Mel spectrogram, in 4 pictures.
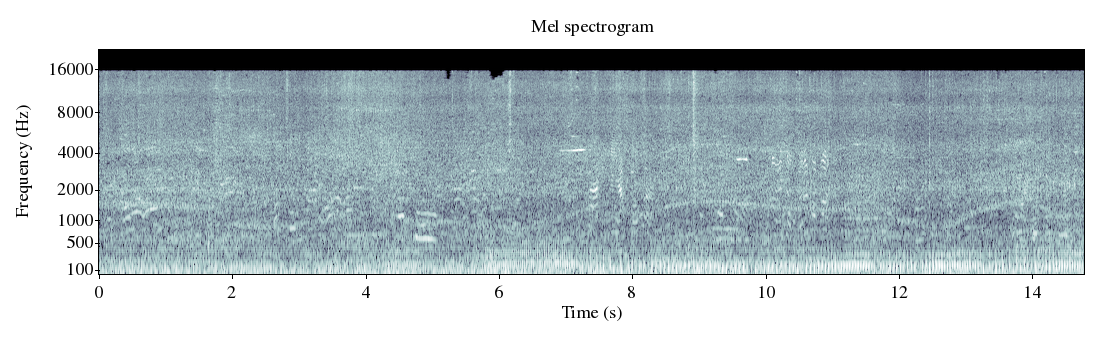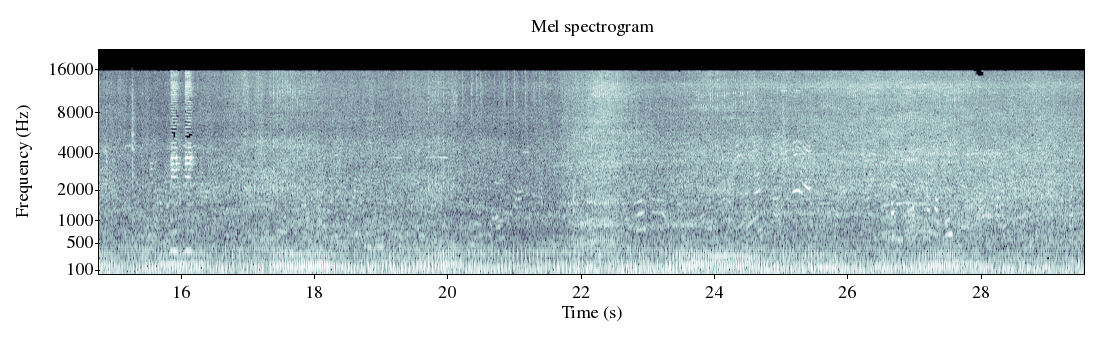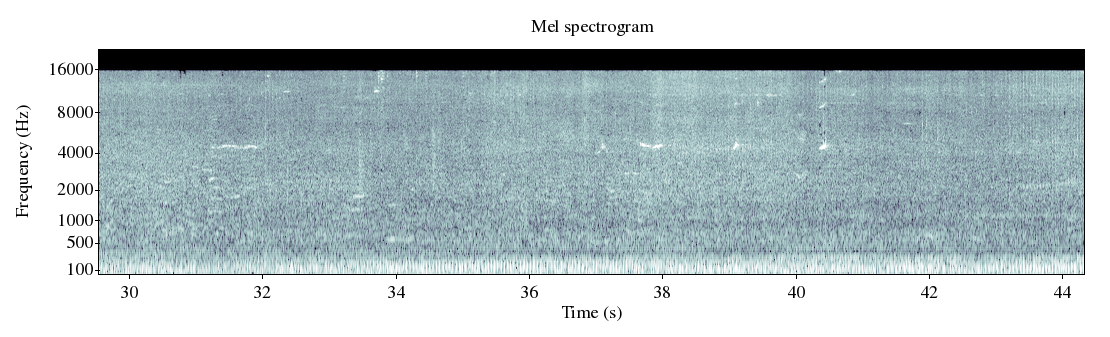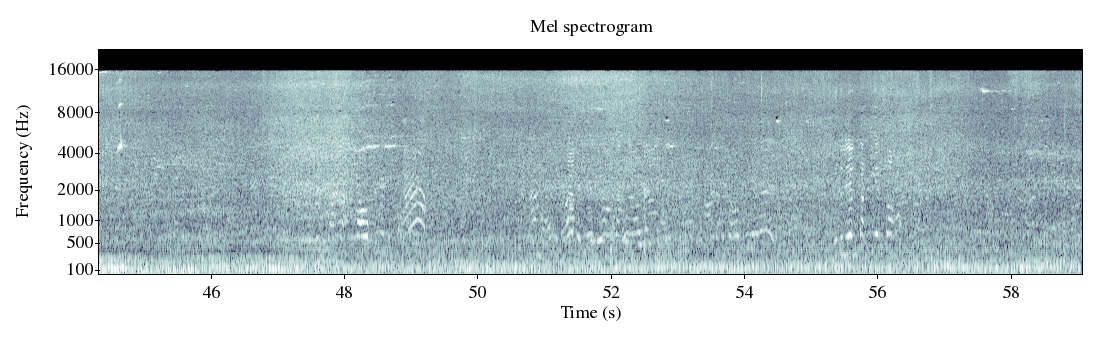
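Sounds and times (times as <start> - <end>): indistinct chatter of people: 0.0 - 59.0
motorbike traffic rumble: 0.0 - 59.0.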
